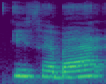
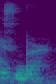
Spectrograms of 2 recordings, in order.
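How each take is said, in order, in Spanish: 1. Se dice con una pronunciación española, basada en la escritura. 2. Se dice cerca de la pronunciación inglesa. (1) "Iceberg en lugar de" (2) "en lugar de iceberg"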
